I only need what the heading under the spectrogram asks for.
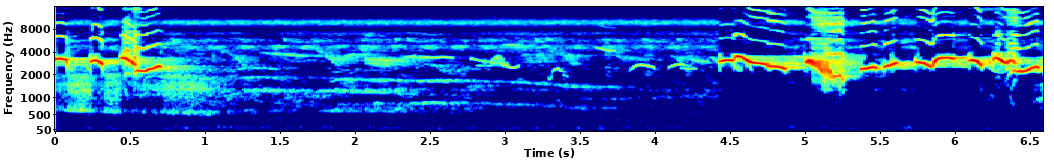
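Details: Oriental magpie-robin (kacer) song for reviving stressed birds after dawn: brief whistles, a long quiet gap with faint notes, then a lively burst of warbled, sliding whistled phrases.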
